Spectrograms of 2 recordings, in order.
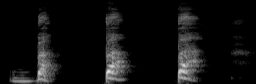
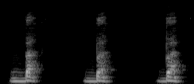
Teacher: The B sound is a voiced lip popper. It's like a soft pop when your lips come together. BBB. To make the B sound, start by pressing your lips together firmly and then releasing a puff of air while turning on your voice. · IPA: /b/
